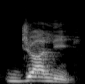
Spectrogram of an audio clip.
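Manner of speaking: ordinary talk, nothing marked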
